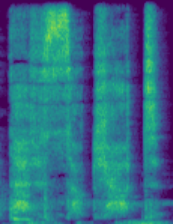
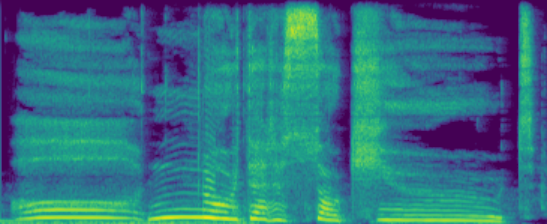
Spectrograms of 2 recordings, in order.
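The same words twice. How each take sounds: First: Breath-only, softer gushing; gasp, then whisper it, overcome; cute-overload whisper. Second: Loud, high gushing wail, drawn out; cute-overload squeal. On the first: Player overcome by her little boy running around, awed whisper. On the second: Player melting at her little boy running around, gushing squeal. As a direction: squeal and stretch it out, melting at the cuteness. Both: Real, not acted.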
